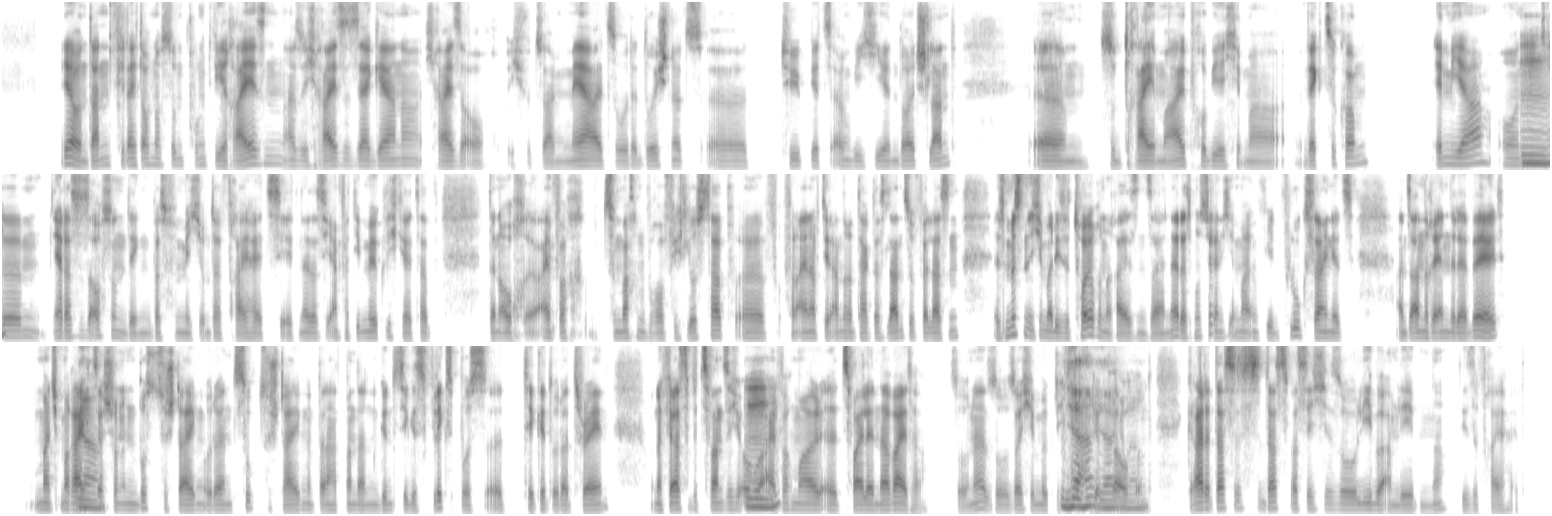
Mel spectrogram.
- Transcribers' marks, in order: laughing while speaking: "Ja"
- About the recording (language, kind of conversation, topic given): German, podcast, Mal ehrlich: Was ist dir wichtiger – Sicherheit oder Freiheit?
